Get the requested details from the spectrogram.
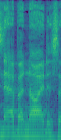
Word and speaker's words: Nabonidus: How do you say it again? Nabonidus. Nabonidus, that's it. Thank you.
